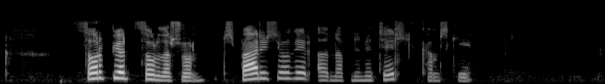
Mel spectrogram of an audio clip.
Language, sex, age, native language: Icelandic, female, 30-39, Icelandic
